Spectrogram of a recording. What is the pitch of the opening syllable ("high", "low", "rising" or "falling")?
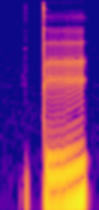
rising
